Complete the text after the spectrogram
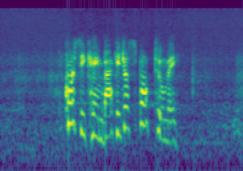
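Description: A young woman speaks with urgency up close.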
